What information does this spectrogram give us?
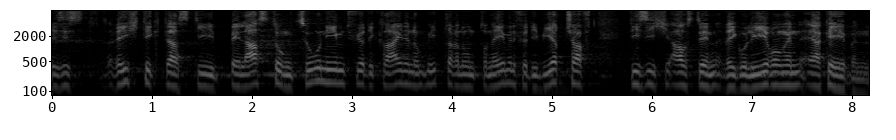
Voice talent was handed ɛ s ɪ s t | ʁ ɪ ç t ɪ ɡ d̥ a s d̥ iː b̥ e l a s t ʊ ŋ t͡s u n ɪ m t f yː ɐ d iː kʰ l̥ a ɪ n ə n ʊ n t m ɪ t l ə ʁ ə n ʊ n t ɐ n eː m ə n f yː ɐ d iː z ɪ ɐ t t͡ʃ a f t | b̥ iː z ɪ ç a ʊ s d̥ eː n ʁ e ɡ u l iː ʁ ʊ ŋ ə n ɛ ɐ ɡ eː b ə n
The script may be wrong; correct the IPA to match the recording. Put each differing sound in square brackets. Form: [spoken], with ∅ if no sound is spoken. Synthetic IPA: ɛ s ɪ s t | ʁ ɪ ç t ɪ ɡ d̥ a s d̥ iː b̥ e l a s t ʊ ŋ t͡s [uː] n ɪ m t f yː ɐ d iː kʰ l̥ a ɪ n ə n ʊ n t m ɪ t l ə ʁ ə n ʊ n t ɐ n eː m ə n f yː ɐ d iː [v] ɪ ɐ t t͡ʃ a f t | [d̥] iː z ɪ ç a ʊ s d̥ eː n ʁ e ɡ u l iː ʁ ʊ ŋ ə n ɛ ɐ ɡ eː b ə n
